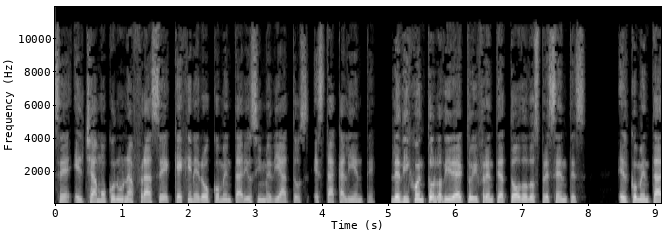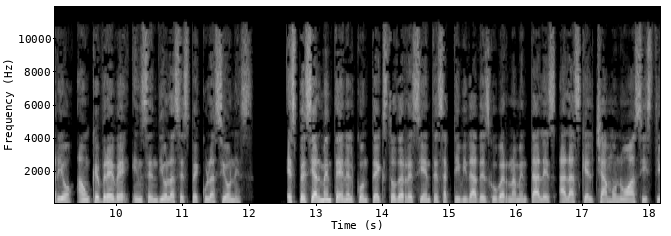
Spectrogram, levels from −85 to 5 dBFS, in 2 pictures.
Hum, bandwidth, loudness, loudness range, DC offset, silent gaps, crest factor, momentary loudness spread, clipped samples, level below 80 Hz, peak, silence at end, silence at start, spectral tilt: none; 11.5 kHz; -21 LUFS; 3 LU; under 0.1%; 4.82-5.03 s, 12.08-12.47 s; 18 dB; 8 LU; under 0.1%; -58 dBFS; -4 dBFS; 0 s; 0 s; -4.5 dB/octave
